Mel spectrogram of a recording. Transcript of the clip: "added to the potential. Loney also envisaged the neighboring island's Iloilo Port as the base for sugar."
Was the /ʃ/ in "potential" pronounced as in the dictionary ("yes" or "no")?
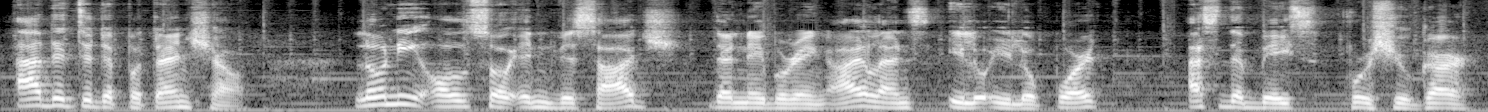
yes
